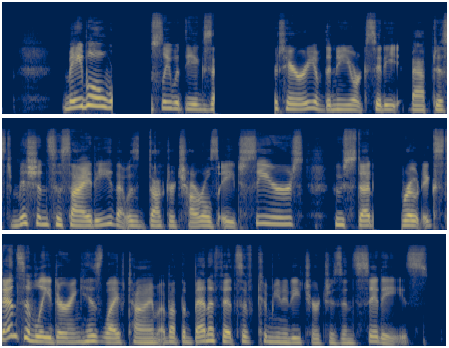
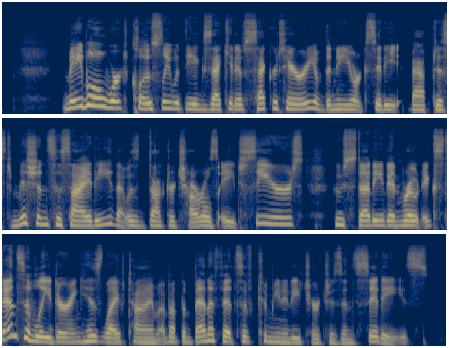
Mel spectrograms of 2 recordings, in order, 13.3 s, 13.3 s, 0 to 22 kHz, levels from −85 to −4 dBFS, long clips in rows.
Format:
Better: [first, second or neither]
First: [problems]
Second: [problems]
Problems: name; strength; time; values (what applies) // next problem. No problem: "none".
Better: second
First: audio cutting out; at 1 s, at 2 s for 0.5 s and at 8 s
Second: none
